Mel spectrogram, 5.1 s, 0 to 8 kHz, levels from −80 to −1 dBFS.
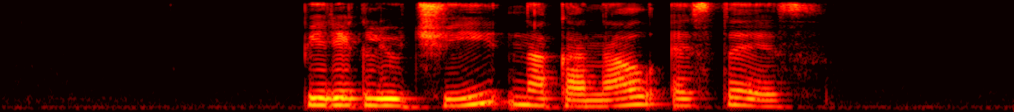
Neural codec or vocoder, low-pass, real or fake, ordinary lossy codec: none; 7.2 kHz; real; none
